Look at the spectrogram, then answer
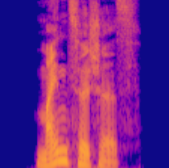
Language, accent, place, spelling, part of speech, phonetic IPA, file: German, Germany, Berlin, mainzisches, adjective, [ˈmaɪ̯nt͡sɪʃəs], De-mainzisches.ogg
- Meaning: strong/mixed nominative/accusative neuter singular of mainzisch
